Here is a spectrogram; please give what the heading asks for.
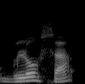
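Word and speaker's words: γλῶσσα: La doble sigma se va también a leer como una sola E sigma, como una sola S castellana.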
